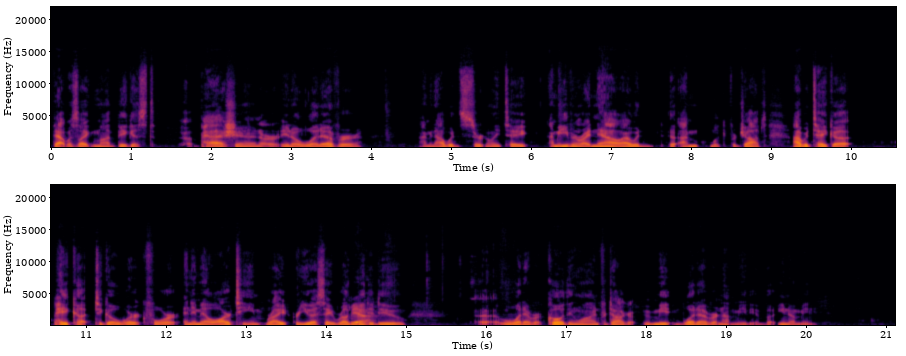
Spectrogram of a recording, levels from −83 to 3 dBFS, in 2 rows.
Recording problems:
none

